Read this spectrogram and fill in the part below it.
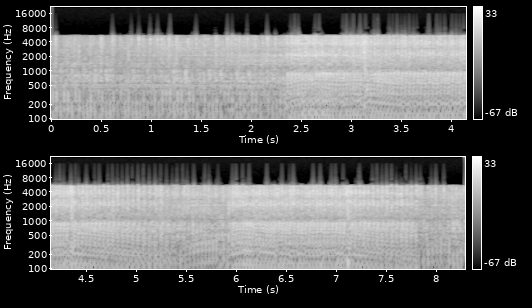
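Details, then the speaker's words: Lawn mower single-cylinder engine after fitting a new ignition coil; revving up and down, rough at higher revs and backfiring out the intake. "i've just put the new coil in and i realized that you can actually set the timing on these engines which is pretty cool i think i've got it going but now when i rev it up it starts to backfire out the intake"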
